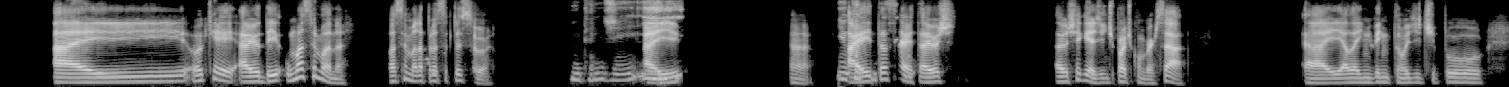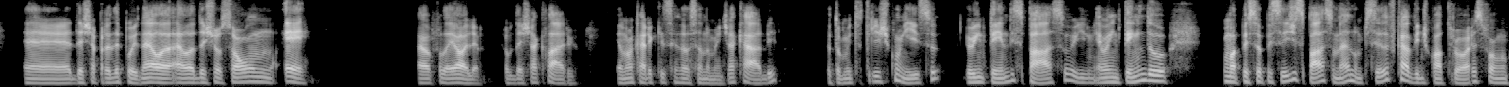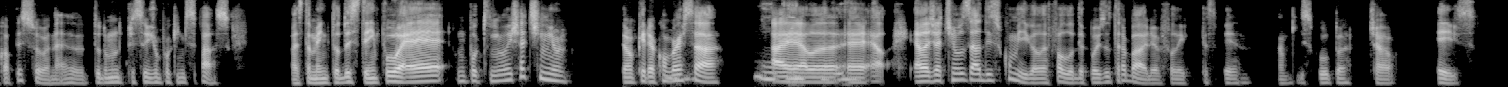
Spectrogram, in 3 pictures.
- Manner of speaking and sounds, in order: drawn out: "Aí"; unintelligible speech; "relacionamento" said as "relacionamente"
- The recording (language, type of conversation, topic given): Portuguese, advice, Como lidar com as inseguranças em um relacionamento à distância?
